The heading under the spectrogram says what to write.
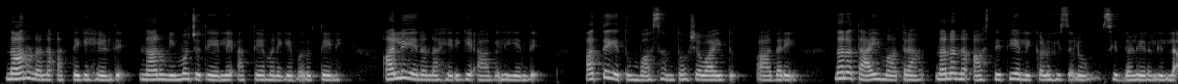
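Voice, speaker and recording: A woman narrating an emotional first-person family story, reading every quoted line in a steady, even voice. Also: mid-range voice, moderate pace.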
